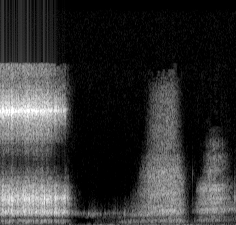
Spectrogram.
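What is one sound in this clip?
A man exhales slowly.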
